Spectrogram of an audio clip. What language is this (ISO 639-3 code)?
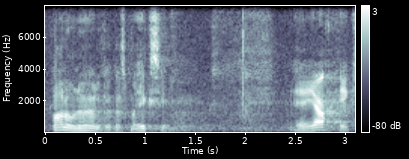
est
